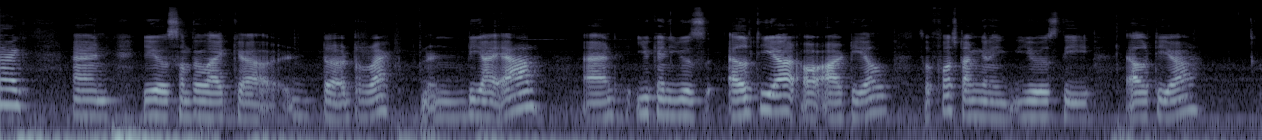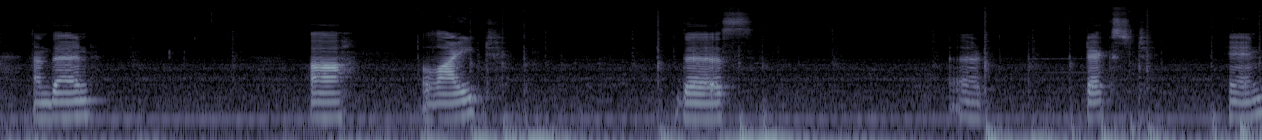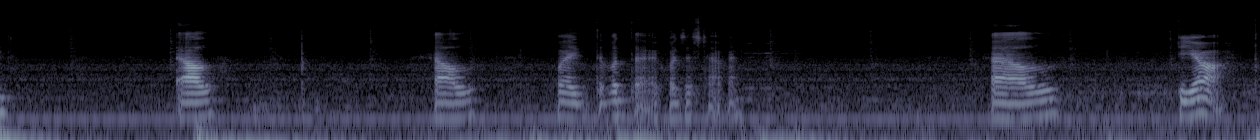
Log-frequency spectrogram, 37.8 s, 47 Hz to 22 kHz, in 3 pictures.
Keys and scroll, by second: 2.8 Left, 3.7-4.7 typing, 4.8 Return, 11.2 Return, 12.6 Right, 12.9 Right, 16.5-21.0 typing, 22.4-25.2 typing, 27.2 typing, 31.1 Left, 31.4 Left, 31.6 Left, 32.4 Down, 32.8 Right, 33.7 Right, 34.2 Right, 35.9 Right, 37.5-37.8 typing.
